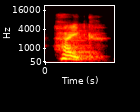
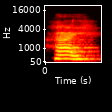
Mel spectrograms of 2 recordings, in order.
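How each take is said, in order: First: The word ends with a hard g or k sound. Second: The word ends on an open vowel sound. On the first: The speaker calls it wrong. "kalian tidak usah membaca hike" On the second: The speaker calls it right. "Cukup dibaca H I H"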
